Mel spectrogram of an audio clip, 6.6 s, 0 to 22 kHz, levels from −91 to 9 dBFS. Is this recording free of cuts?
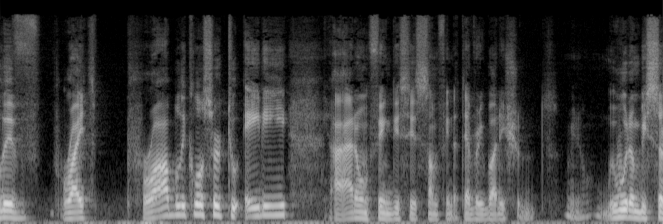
no; 1 cut; at 3.2 s

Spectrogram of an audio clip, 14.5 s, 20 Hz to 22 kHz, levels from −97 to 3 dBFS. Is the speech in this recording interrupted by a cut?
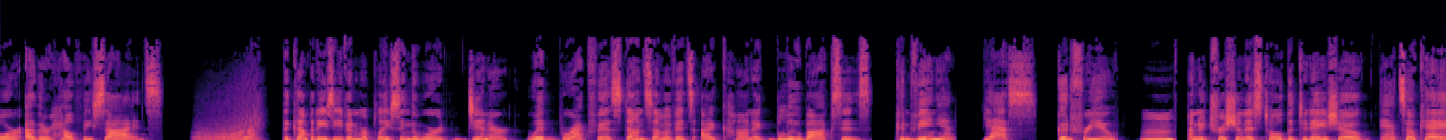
yes; 1 cut; at 2.7 s

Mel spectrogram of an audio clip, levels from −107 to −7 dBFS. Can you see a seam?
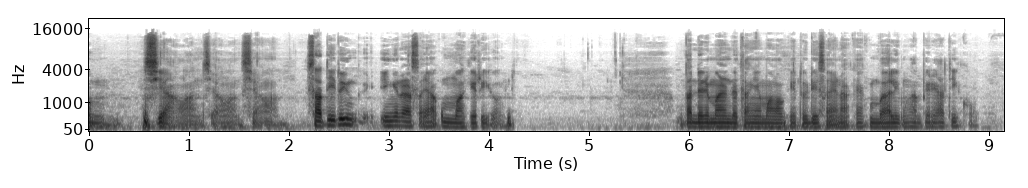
yes; 2 cuts; at 2.0 s, 5.9 s

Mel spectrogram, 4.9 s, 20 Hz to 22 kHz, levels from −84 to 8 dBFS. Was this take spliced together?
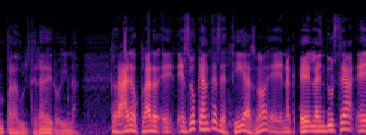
yes; 2 cuts; at 1.5 s, 3.9 s

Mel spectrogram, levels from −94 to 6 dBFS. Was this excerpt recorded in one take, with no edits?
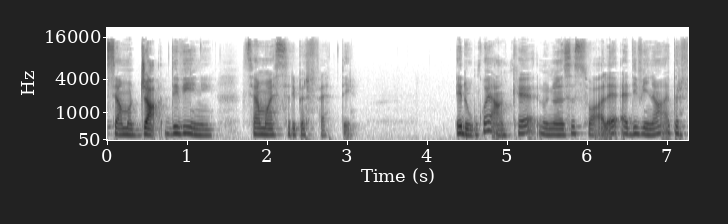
yes; 0 cuts

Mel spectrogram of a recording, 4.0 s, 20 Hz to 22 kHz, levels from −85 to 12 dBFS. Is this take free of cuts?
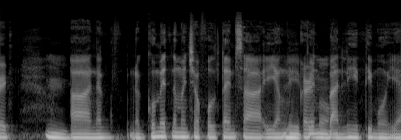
yes; 0 cuts

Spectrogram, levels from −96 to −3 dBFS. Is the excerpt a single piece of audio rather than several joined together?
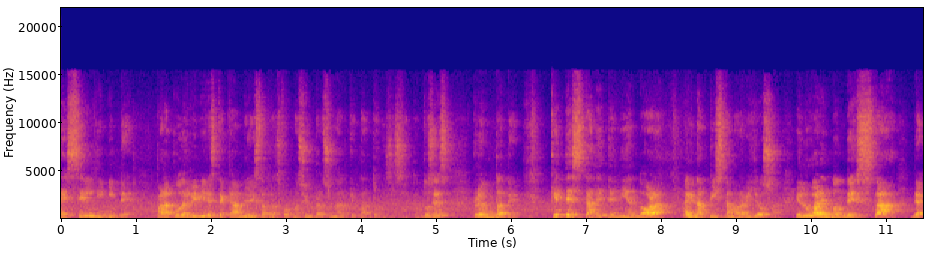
yes; 0 cuts

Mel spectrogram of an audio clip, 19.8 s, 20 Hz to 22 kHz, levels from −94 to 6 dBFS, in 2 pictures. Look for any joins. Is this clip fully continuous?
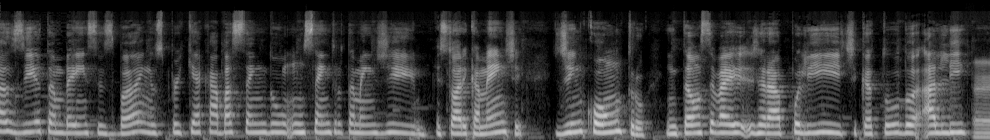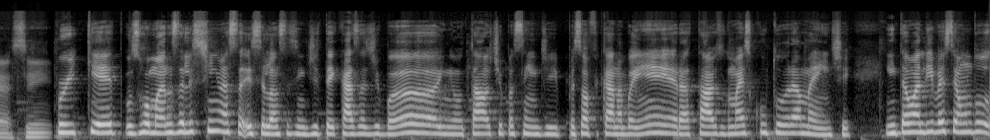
yes; 0 cuts

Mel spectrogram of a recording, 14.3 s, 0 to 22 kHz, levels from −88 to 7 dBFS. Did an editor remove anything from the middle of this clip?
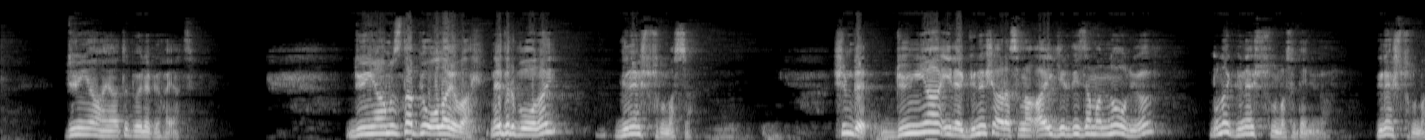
no; 0 cuts

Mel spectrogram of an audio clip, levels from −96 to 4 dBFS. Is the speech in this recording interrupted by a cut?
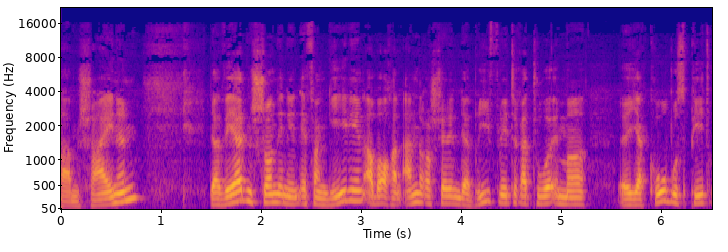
no; 0 cuts

